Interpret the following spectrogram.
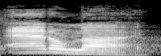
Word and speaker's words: Adonai: That's pronounced Adonai by the Jews.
